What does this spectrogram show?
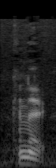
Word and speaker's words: Canik: Canik. Okay. I think Canuck would be the Canadian version. I'm hearing Canik.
